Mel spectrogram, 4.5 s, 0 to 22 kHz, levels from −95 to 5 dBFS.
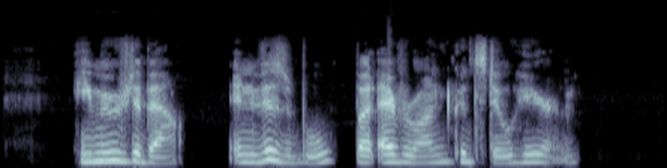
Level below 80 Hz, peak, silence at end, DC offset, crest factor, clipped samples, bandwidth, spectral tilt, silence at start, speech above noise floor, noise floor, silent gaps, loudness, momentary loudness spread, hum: -62 dBFS; 0 dBFS; 0.6 s; under 0.1%; 22 dB; under 0.1%; 9 kHz; -4.5 dB/octave; 0.5 s; 63 dB; -84 dBFS; none; -20 LUFS; 12 LU; none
